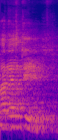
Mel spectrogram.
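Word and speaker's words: arrested: ई एस टी, अरेस्ट, अरेस्ट में ईडी लगा देंगे तो ये ईडी की आवाज देने लगता है, तो डी जो होता है ईडी की आवाज देता है तो बोलते हैं अरेस्टेड।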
